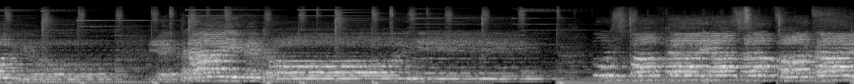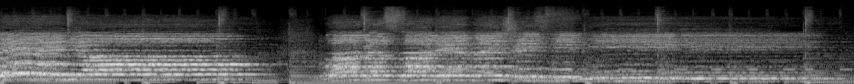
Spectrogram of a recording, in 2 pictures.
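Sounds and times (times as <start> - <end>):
mixed choir singing chords: 0.0 - 17.0.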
